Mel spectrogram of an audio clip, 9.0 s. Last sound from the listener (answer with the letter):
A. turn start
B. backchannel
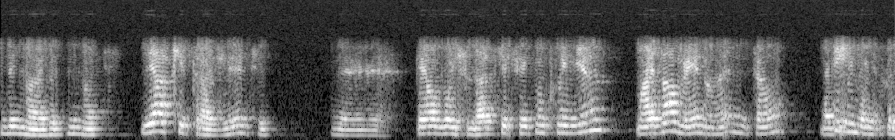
B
